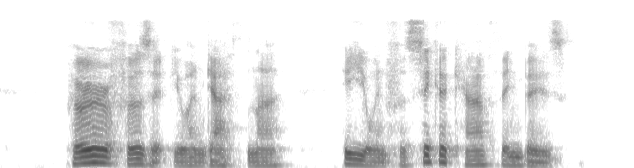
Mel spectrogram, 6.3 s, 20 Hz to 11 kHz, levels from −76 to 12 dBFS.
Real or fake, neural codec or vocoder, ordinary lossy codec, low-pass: fake; codec, 16 kHz, 2 kbps, FunCodec, trained on Chinese and English, 25 frames a second; AAC, 32 kbps; 7.2 kHz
